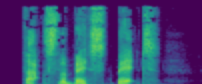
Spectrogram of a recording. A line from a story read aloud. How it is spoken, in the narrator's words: Jacqueline cried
